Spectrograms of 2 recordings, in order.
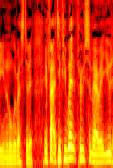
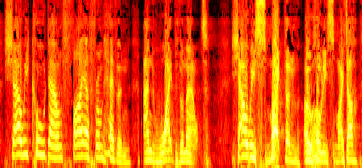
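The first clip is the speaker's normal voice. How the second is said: slow, louder, higher, grand mock-pious plea; hammed-up zealous disciples; 4 semitones higher, 6 dB louder, much slower than usual. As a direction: ham up a pompous eager offer to smite. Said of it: "They say".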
